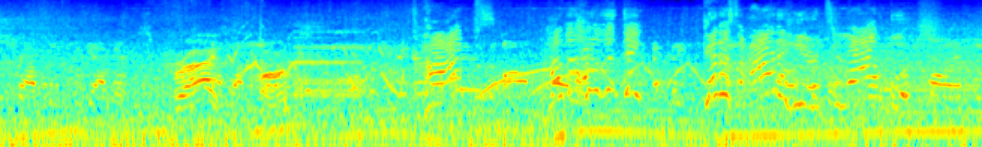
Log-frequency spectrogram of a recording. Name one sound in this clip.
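Police sirens wail close by.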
